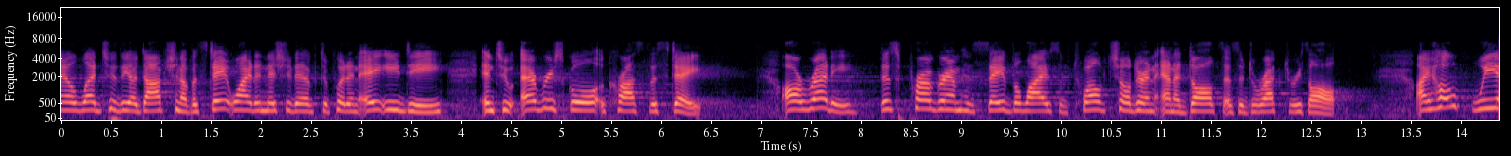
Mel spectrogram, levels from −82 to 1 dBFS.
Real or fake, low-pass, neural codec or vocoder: real; 7.2 kHz; none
